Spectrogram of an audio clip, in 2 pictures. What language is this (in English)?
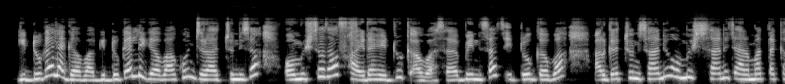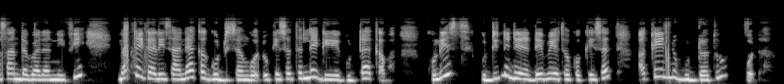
Oromo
